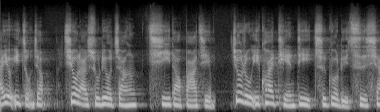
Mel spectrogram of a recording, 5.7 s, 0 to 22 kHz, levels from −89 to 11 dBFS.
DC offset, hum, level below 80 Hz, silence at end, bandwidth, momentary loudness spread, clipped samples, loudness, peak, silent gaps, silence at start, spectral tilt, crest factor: under 0.1%; none; -68 dBFS; 0 s; 16 kHz; 5 LU; under 0.1%; -17 LUFS; -4 dBFS; none; 0 s; -3.5 dB/octave; 14 dB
